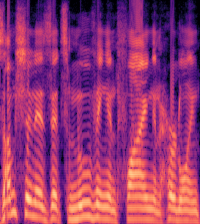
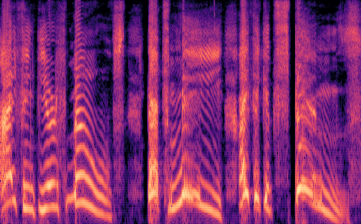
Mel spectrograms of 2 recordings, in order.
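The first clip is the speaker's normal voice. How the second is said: mocking mimicry, higher pitch; 13 semitones higher than usual. Mocking the other speaker's earlier words during an argument: mocking imitation. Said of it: "You're the one who said".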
